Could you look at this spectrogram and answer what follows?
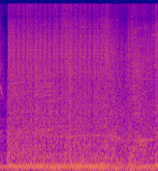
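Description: Rapid, overlapping bursts from a shot cannon in Nuclear Throne form a dense, continuous roar of gunfire that holds steady and loud for the whole stretch.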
